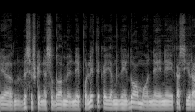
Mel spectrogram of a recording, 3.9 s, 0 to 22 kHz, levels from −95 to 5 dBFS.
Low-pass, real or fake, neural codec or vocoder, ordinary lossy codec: 14.4 kHz; real; none; MP3, 96 kbps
